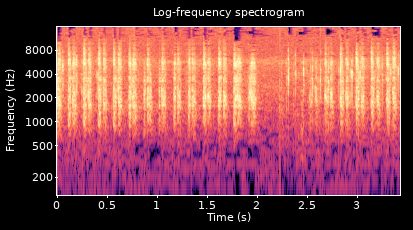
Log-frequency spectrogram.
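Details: Swiftlet sound played to draw swiftlets in to roost: a fast, high rattling series of short buzzy pulses, about three per second, with a brief pause midway.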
